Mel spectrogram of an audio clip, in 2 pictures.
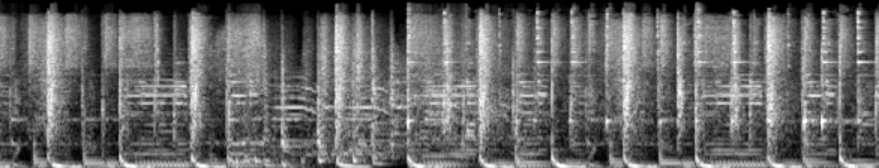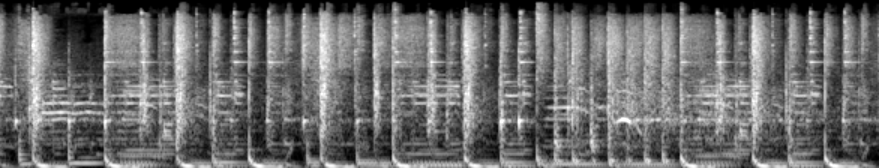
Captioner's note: applause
